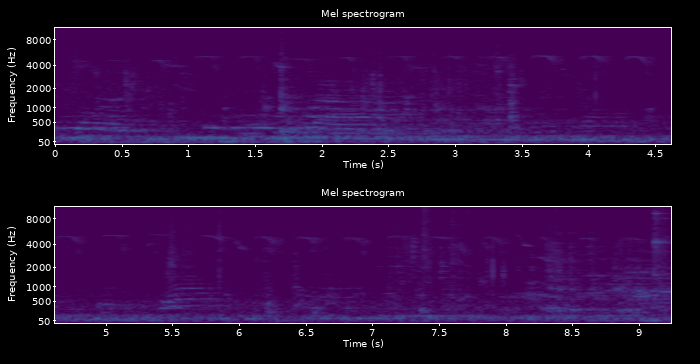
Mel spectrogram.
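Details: A green Fischer's lovebird couple in the morning, chirping in a rapid, steady stream of short, sharp, high notes that run through the whole stretch over a low background hum and rustling.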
